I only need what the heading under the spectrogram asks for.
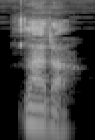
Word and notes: ladder: Australian English

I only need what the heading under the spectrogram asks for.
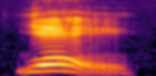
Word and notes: yay: American English

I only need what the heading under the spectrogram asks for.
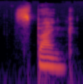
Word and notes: spank: British English

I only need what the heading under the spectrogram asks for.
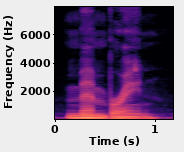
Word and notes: membrane: American English

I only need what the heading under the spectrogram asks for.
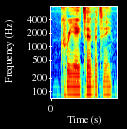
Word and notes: creativity: American English

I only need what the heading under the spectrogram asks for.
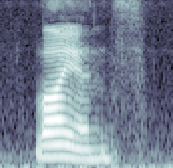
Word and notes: lions: American English

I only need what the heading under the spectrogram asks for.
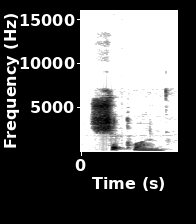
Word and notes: shipworm: British English

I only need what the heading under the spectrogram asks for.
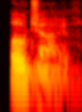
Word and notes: ogive: American English

